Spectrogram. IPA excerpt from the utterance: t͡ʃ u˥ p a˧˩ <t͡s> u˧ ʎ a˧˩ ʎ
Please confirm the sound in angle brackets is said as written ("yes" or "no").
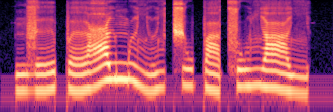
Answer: yes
